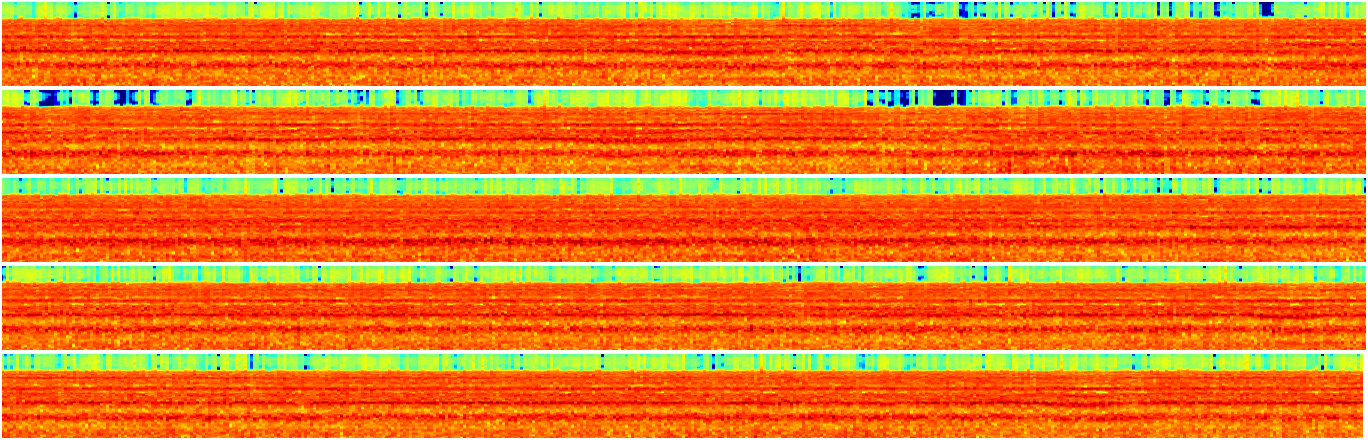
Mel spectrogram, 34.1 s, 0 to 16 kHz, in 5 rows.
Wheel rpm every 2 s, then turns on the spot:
230, 230, 230, 230, 230, 220, 220, 210, 210, 220, 240, 230, 230, 230, 230, 230, 230.
none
